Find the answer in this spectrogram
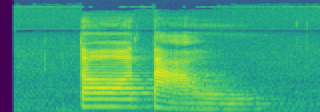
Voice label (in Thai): "ต เต่า", Thai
